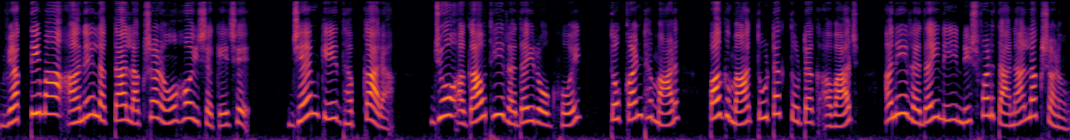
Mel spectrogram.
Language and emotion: Gujarati, neutral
